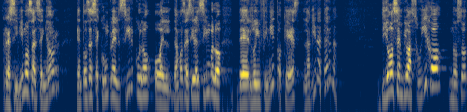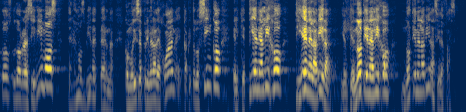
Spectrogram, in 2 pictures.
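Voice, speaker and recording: A man's voice: sits high, very animated. A man preaching a sermon to his congregation as pastor, fervent and emphatic, often asking if they are with him. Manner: fervent, rapid preaching with rising emphatic peaks; addresses congregation as brothers, asks "¿están conmigo?". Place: church sanctuary.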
